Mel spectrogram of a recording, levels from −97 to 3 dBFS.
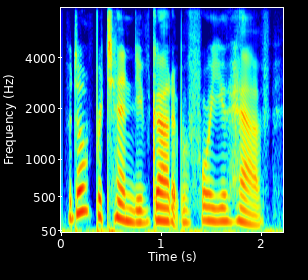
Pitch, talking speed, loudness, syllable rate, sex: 180 Hz, 245 wpm, -18 LUFS, 6.5 syllables/s, female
